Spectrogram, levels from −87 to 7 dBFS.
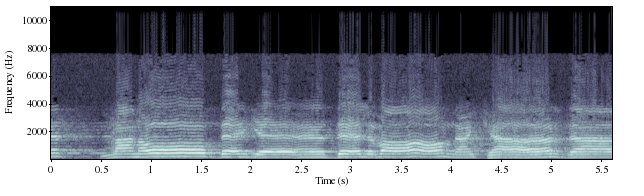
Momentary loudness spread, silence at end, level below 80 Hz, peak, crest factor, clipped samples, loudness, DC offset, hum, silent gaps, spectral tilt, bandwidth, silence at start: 7 LU; 0 s; -46 dBFS; 0 dBFS; 8 dB; 0.7%; -8 LUFS; under 0.1%; none; none; -5 dB/octave; 8 kHz; 0 s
